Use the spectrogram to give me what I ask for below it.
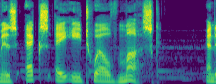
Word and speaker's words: X Æ A-12: Elon Musk and Claire, as Grimes, claim the correct pronunciation is X-A-12.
